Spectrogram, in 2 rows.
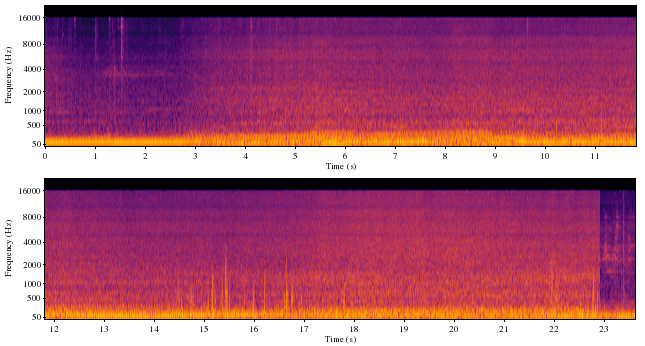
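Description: A 327 four-barrel V8 with Flowmaster dual exhaust, heard from inside the cabin of a 1955 Pontiac Chieftain under way. The engine pulls with rising pitch, drops in pitch about nine seconds in as the three-speed automatic upshifts, then cruises steadily.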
